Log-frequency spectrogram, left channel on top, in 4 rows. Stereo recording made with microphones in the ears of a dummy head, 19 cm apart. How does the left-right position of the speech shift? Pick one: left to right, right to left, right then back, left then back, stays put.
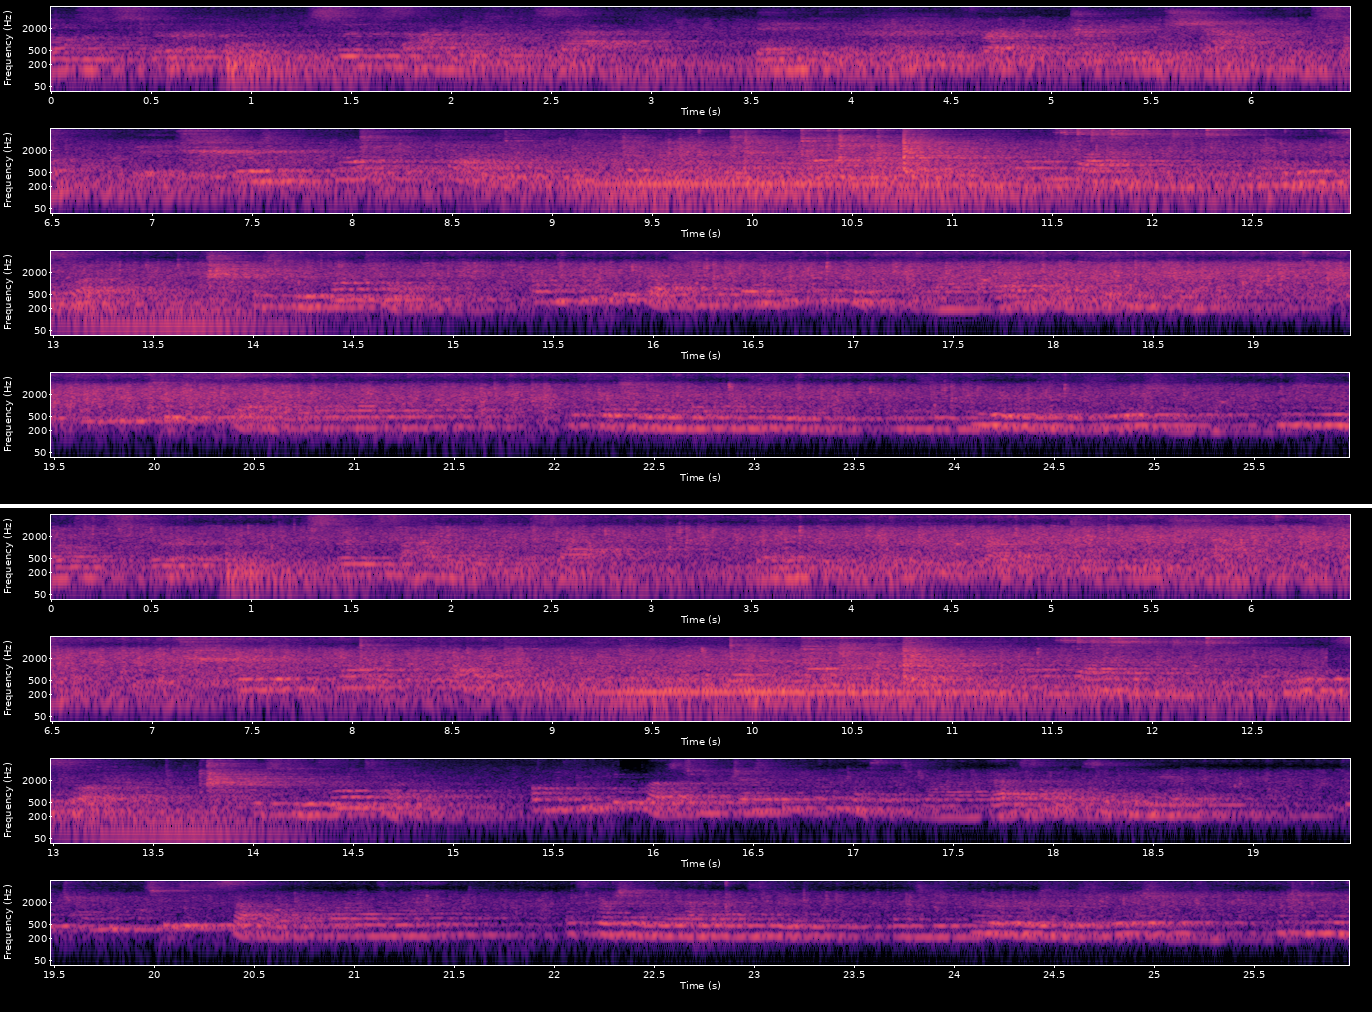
left then back.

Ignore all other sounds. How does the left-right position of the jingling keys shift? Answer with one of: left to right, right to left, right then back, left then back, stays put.
left to right.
